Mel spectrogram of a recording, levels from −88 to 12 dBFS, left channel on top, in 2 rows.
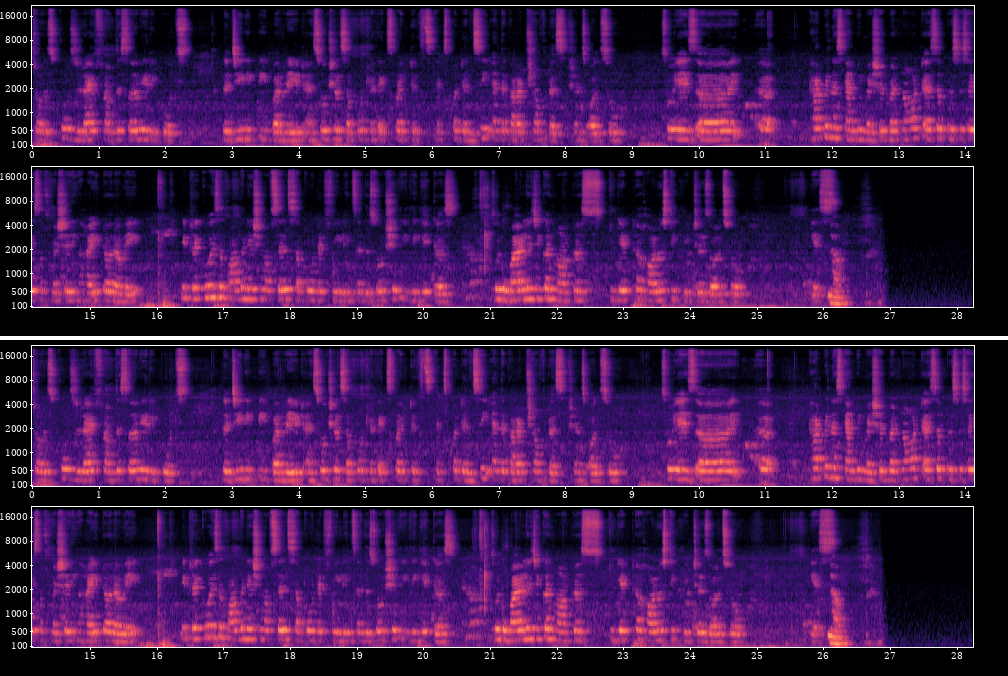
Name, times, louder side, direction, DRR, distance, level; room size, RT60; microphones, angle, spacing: voice 1, 0.0-2.3 2.9-5.8 6.3-7.9 8.1-8.8 9.5-10.6 10.9-11.1 11.7-20.4 21.1-24.8 25.8-26.0, right 1 dB, 80° right, 1 dB, 3.9 m, -23 dB
voice 2, 25.7-26.9, right 5 dB, 45° right, 9 dB, 0.4 m, -23 dB
7.9 x 5.9 x 3.2 m, 0.29 s
head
